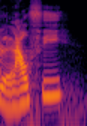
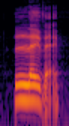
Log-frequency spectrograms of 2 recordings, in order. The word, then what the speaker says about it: Laufey: If you call her Laufey or Laufey, get out of my podcast. It's time for you to leave. Her name is pronounced Leve. It's not actually. It's Icelandic, and I don't know how to say it properly. But she says the American pronunciation is Leve.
